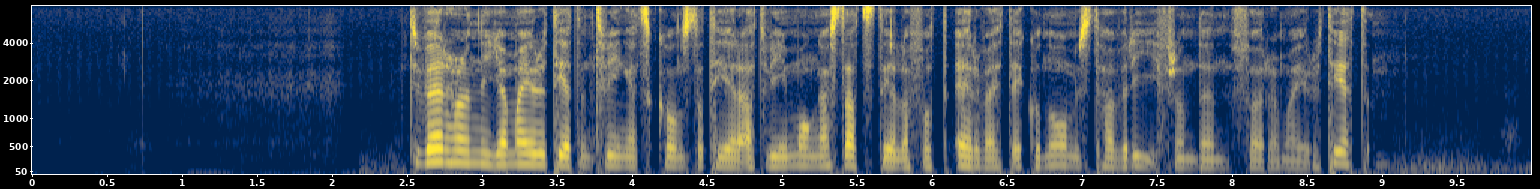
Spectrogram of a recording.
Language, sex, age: Swedish, female, 33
